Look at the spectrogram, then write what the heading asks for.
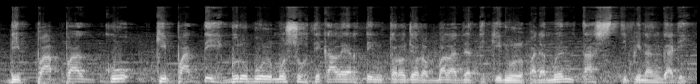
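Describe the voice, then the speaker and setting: A man's voice: fairly low pitch, steady tone, normal speed. A man narrating a folk tale in a theatrical, declamatory recitation. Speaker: storyteller. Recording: loud music bed under the voice. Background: music.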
